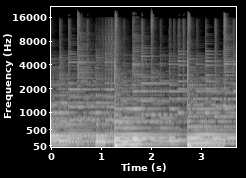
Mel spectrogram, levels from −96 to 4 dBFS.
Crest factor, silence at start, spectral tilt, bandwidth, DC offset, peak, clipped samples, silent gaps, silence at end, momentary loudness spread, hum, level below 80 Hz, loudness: 16 dB; 0 s; -7 dB/octave; 19.5 kHz; under 0.1%; -2 dBFS; under 0.1%; none; 0 s; 8 LU; none; -28 dBFS; -21 LUFS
